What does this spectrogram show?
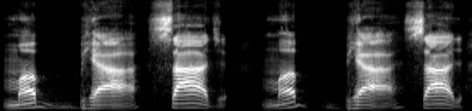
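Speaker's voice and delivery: मभ्यासाज stretched out slowly, syllable by syllable; teacher drawing out मभ्यासाज for students; slow syllable demo. Shown as a demonstration. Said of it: "आगे पढ़ेंगे".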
